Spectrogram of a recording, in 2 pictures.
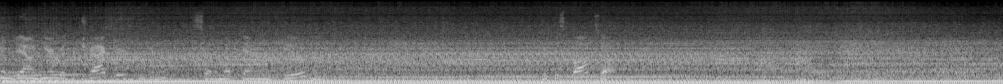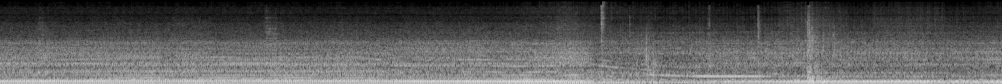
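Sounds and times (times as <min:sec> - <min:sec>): tractor engine running: 0:00.0 - 0:20.0.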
